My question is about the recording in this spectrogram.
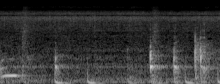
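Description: Wooden spatula stirring minced onion, garlic and ginger in a frying pan, knocking against the pan several times, mostly in the second half, over the sizzle of the aromatics in the oil.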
